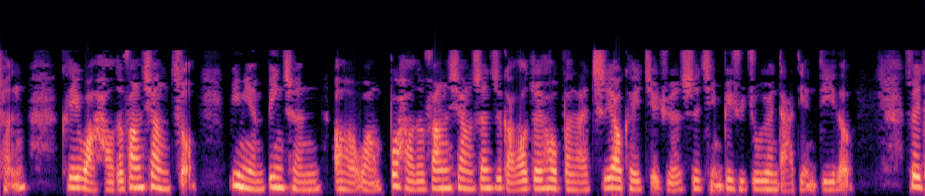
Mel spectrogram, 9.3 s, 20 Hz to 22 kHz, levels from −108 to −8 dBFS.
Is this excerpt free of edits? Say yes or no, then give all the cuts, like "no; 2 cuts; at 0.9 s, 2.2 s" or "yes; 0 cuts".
no; 1 cut; at 3.3 s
